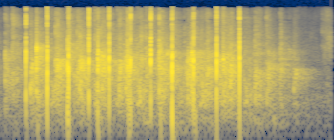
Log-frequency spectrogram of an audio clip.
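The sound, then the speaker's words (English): A small audience at a live radio recording claps for about four seconds, responding to a prompt to applaud if they have ever had a miscarriage. A scattered patter of hand claps with a dozen sharper, louder claps standing out, tapering off at the end. No one speaks. “Applaud if you've ever had a miscarriage.”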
